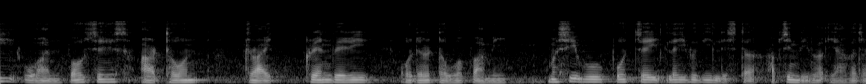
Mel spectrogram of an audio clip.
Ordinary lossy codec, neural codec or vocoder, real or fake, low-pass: none; codec, 16 kHz, 16 kbps, FunCodec, trained on Chinese and English, 50 frames a second; fake; none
